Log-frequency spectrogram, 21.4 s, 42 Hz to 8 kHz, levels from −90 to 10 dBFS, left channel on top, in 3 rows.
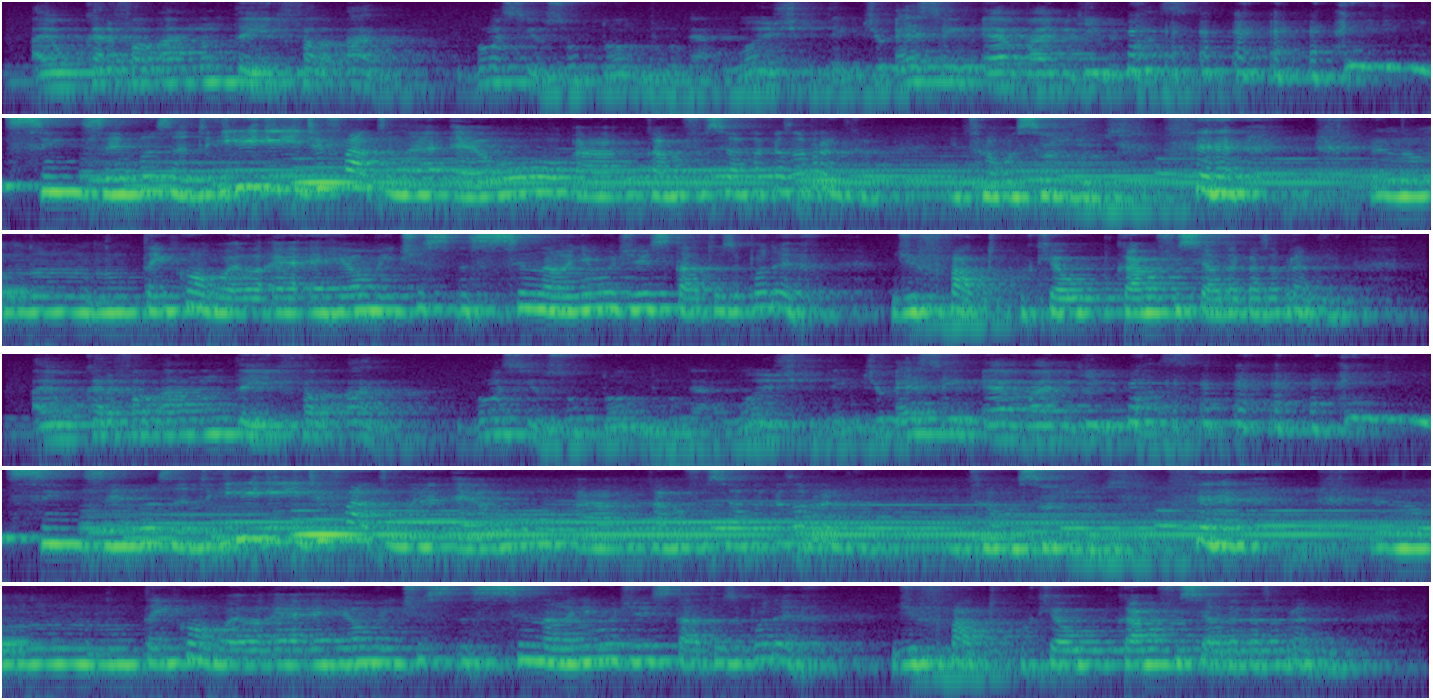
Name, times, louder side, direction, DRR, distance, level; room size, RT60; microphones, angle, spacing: voice 1, 0.1-1.9 2.4-6.0 12.3-12.9 18.8-19.1, equal, 20° left, 1 dB, 1.7 m, -35 dB
voice 2, 6.0-11.5 11.9-12.6 13.0-18.4 18.7-21.0, left 2 dB, 70° left, 4 dB, 1.1 m, -26 dB
sound 1, 7.5-14.4, right 4 dB, 25° right, 0.5 m, -28 dB
12.0 x 7.5 x 6.5 m, 0.97 s
head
